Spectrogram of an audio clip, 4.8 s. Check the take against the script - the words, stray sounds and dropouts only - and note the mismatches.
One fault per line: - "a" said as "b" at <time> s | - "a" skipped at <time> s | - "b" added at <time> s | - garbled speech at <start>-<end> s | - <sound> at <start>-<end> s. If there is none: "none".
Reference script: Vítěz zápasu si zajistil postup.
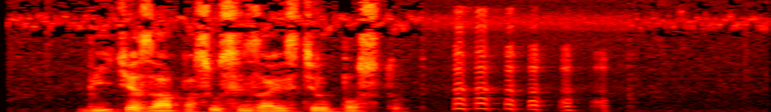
- laugh at 2.8-3.8 s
